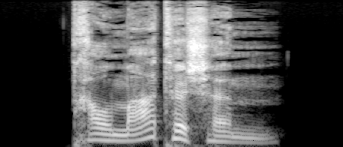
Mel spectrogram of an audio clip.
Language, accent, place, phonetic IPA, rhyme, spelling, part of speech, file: German, Germany, Berlin, [tʁaʊ̯ˈmaːtɪʃm̩], -aːtɪʃm̩, traumatischem, adjective, De-traumatischem.ogg
- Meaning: strong dative masculine/neuter singular of traumatisch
